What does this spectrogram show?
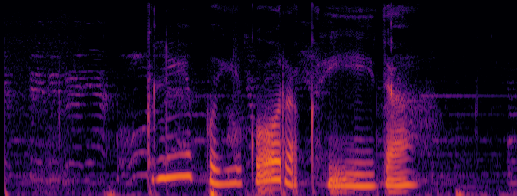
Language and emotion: Russian, sad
